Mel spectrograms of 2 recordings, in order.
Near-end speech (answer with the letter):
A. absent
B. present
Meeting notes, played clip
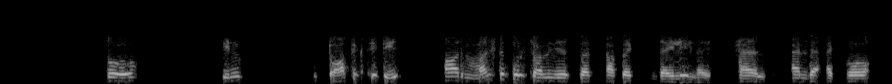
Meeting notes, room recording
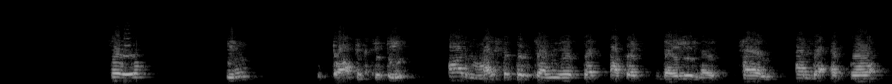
A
